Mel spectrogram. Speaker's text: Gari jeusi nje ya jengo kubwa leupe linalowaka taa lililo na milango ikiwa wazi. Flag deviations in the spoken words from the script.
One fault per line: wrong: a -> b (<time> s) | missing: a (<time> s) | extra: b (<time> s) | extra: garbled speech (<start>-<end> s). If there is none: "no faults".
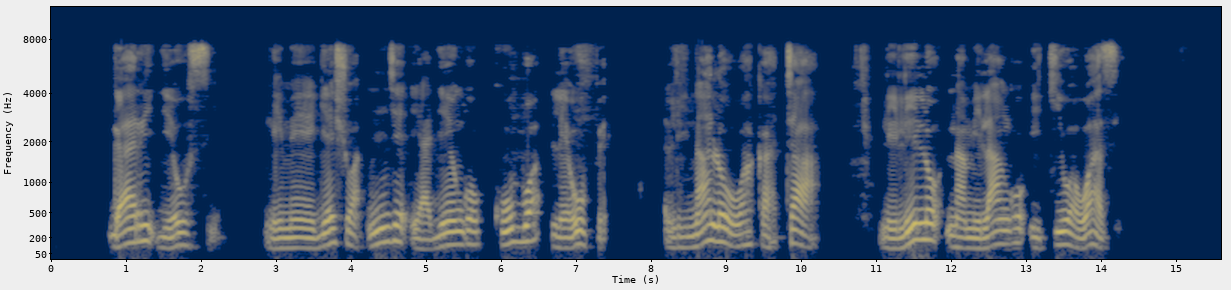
extra: limeegeshwa (2.9 s)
